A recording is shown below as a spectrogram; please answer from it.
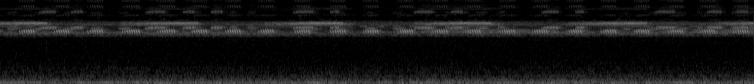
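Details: Bell cricket. Clear, high-pitched ringing trills from a bell cricket repeat in a steady, pulsing rhythm. A soft low rumble sits beneath the bright, tinkling notes.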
